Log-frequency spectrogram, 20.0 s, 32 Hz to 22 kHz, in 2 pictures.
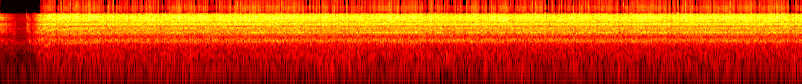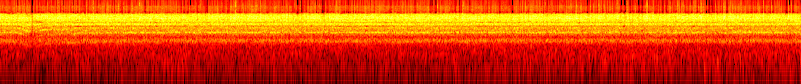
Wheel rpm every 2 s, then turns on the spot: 100, 230, 230, 230, 230, 210, 230, 230, 230, 230.
none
